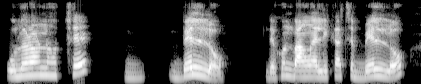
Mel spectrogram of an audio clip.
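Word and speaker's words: bello: বি কে উচ্চারণ হয় বি হিসেবেই। তো উদাহরণ হচ্ছে বেল্ল।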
